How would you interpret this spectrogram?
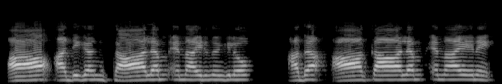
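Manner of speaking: loud and very slow, each part held apart; slow spelled-out demo. Shown as a demonstration. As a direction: drag out every piece so the class hears it. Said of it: "teacher demonstrating the sandhi".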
